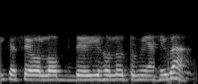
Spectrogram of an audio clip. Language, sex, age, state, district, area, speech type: Assamese, female, 30-45, Assam, Dibrugarh, rural, conversation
